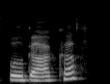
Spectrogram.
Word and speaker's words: Bulgakov: So it's Bulgakov. – Okay. – Not Bulgakov or something, it's Bulgakov.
